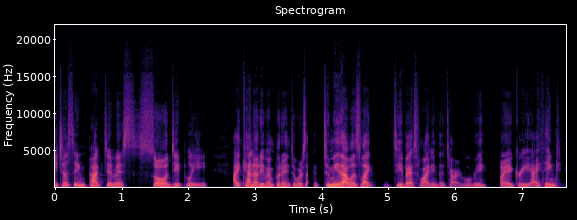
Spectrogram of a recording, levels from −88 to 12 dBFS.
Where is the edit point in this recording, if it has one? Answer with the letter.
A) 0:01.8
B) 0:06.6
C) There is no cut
B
